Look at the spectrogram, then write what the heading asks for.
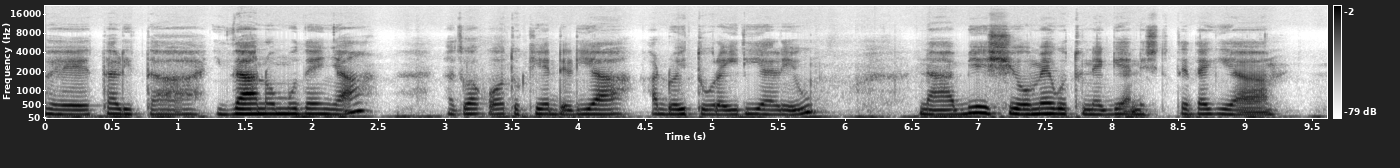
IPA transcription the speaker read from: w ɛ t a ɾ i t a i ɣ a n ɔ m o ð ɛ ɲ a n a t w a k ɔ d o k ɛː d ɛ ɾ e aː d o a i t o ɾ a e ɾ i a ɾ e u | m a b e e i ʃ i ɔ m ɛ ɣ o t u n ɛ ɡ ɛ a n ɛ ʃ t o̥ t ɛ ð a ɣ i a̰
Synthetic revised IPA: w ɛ t a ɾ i t a i ð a n ɔ m o ð ɛ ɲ a n a t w a k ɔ t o k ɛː d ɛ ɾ i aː d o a i t o ɾ a i ɾ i a ɾ e u | n a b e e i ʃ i ɔ m ɛ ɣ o t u n ɛ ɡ ɛ a n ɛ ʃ t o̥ t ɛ ð a ɣ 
